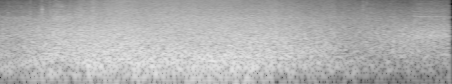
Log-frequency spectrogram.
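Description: A sea wave crashes and breaks onto the shore.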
